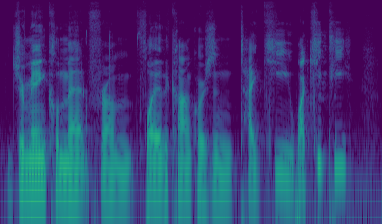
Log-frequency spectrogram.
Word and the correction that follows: Taika Waititi: whatever. And Taika Waititi.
